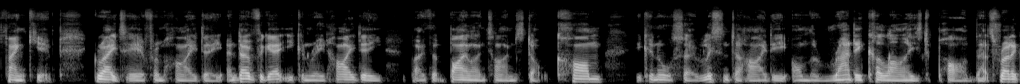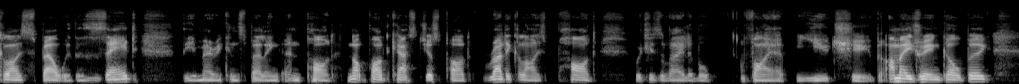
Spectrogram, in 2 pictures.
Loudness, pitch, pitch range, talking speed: -21 LUFS, 100 Hz, 95-110 Hz, 155 wpm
